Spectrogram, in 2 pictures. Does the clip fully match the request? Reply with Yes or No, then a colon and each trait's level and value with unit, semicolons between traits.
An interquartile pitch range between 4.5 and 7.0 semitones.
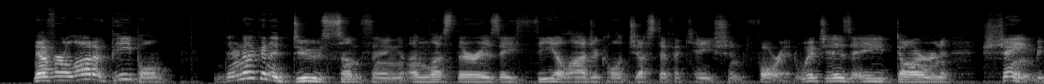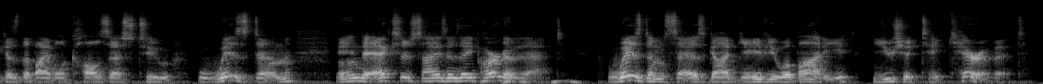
Yes: wide, 5.6 semitones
